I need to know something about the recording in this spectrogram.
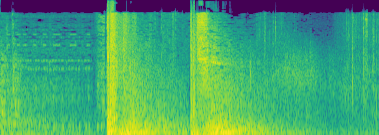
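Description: Gunshots ring out.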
